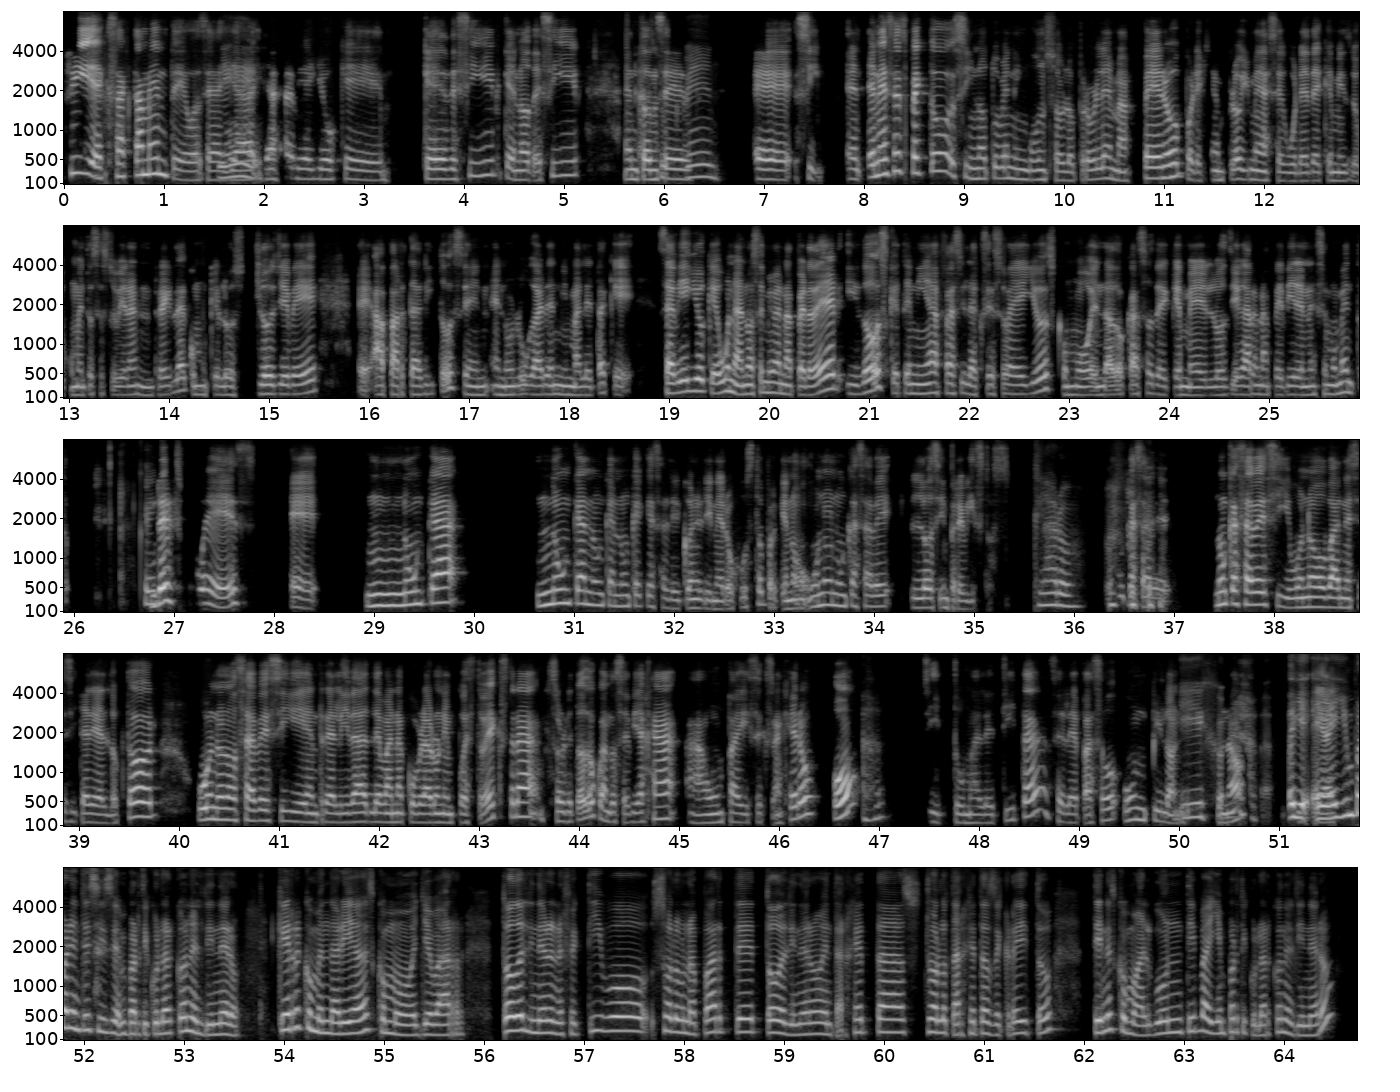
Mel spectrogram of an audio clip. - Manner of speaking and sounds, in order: lip smack; laugh; other noise
- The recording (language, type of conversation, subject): Spanish, podcast, ¿Qué consejo le darías a alguien que duda en viajar solo?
